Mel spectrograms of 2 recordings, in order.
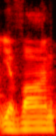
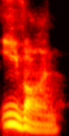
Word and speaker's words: Yvan: the road is not yavon kaju I'll raise my hand I've been messing that up for many months it is Ivon so the Y is pronounced like an e ion and then it's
